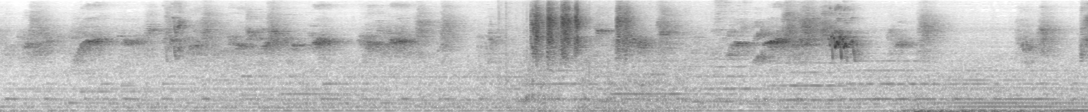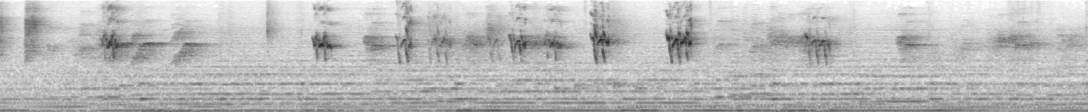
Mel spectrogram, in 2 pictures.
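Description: Young budgerigars chirping and squawking in quick, sharp calls throughout, over steady background music. The loudest cluster comes about six seconds in.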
